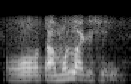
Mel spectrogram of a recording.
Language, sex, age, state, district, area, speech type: Assamese, male, 30-45, Assam, Nagaon, rural, conversation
